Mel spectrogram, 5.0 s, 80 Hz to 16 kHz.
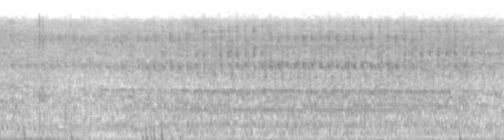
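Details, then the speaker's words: Chevy LS 5.3 V8 in a Silverado idling on blocks, with irregular low ticks and a squeak that grew worse over time. First thought to be a lifter, now suspected to be a cracked flexplate rubbing on itself. "we've got an LS that's got a squeak and we first thought lifter but it's been a little bit and it's getting worse and worse Crank It Up Taylor let's let them hear it and now we're thinking maybe it's a crack fly wheel"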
